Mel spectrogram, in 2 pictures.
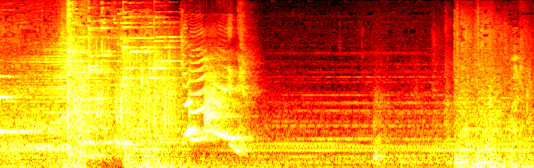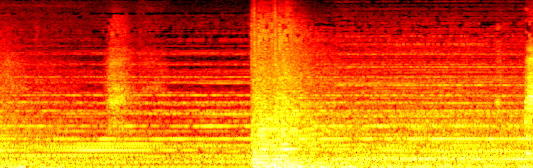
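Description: Crockery and glass dishes smash in several loud, sharp crashes, two bursts close together at the start and more breaks a few seconds apart, with scattered clatter and voices between them.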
